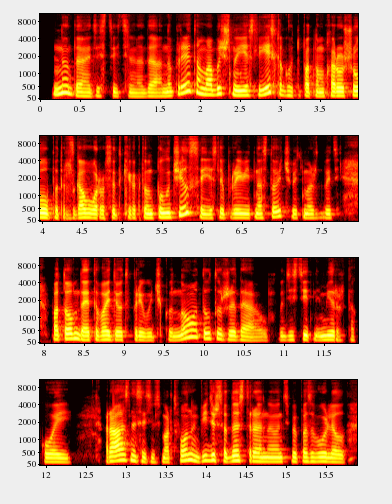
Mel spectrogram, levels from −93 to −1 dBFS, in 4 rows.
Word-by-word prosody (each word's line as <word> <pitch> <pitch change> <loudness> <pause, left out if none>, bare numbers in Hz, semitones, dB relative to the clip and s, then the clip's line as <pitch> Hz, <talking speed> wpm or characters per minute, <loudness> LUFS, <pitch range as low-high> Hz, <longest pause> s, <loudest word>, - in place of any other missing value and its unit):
Ну 255 +2 +3
да, 145 -8 -2
действительно, 135 -1 -9
да. 135 0 -4
Но 145 +2 -1
при 240 - +1
этом 270 -10 +2
обычно, 210 0 +2
если 170 +1 +2
есть 245 +7 +4
какой-то 165 -4 -7
потом 145 -2 -1
хороший 150 +2 +2
опыт 165 -1 +4
разговора, 155 +1 +1
всё-таки 150 +2 -6
как-то 150 +1 -3
он 150 - +4
получился, 165 - +3
если 145 +1 -2
проявить 155 0 0
настойчивость, 150 0 -3
может 145 0 -2
быть, 150 -1 -6 0.4
потом, 190 +3 +3
да, 160 - +3
это 150 +1 0
войдёт 150 -1 +1
в 150 - -26
привычку. 140 -2 -5
Но 215 - +1
тут 200 -6 -2
уже, 160 -4 0
да, 135 -4 -4
о - - -13
действительно, 150 +1 -4
мир 150 0 +1
такой 145 -1 -2 0.4
разный 195 +4 +4
с 170 - -11
этим 150 -2 -6
смартфоном. 185 +9 -1
Видишь, 195 +3 0
с - - -14
одной 185 +5 +3
стороны, 160 -4 0
он 155 - +1
тебе 155 +1 -4
позволил, 160 -3 -1
155 Hz, 185 wpm, -20 LUFS, 145-180 Hz, 0.4 s, есть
